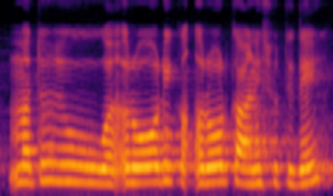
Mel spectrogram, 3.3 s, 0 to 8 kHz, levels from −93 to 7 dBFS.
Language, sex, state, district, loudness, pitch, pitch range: Kannada, female, Karnataka, Koppal, -15 LUFS, 230 Hz, 220-235 Hz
